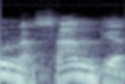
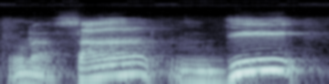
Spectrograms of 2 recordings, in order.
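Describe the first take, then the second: First: The i and a join in one syllable. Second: The i and a fall in separate syllables. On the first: The speaker calls it wrong. "no digo una sandia" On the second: The speaker calls it right. "sino una sandía, está separado"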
